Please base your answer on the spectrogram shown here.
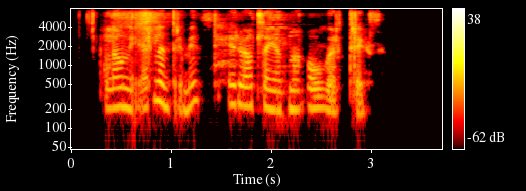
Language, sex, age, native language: Icelandic, female, 30-39, Icelandic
